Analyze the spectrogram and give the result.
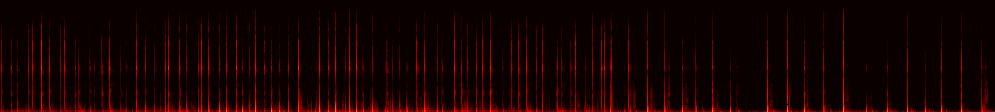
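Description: Fingertips tap rapidly on the metal grilles of small, hollow metal microphone capsules on a recorder, giving a dense run of short, dry taps. Each tap is a deep, thudding knock with a faint bright click and almost no ring. After about eleven seconds, the taps slow to a steadier, more widely spaced beat.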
